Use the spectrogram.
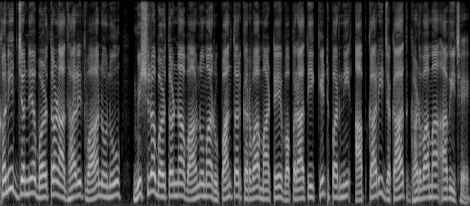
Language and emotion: Gujarati, neutral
